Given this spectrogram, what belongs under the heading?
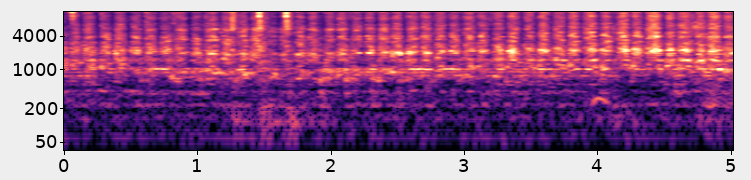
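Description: Flour being stirred into pot roast liquid in a pot to thicken it, a steady close scraping and rasping of the utensil against the pot that runs continuously without pause.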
